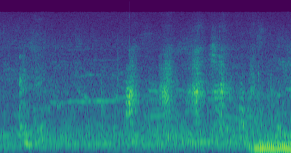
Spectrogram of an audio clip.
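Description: Harsh bird calls, a quick run of about five notes about a second in. A deep, sustained low tone comes in right at the end.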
